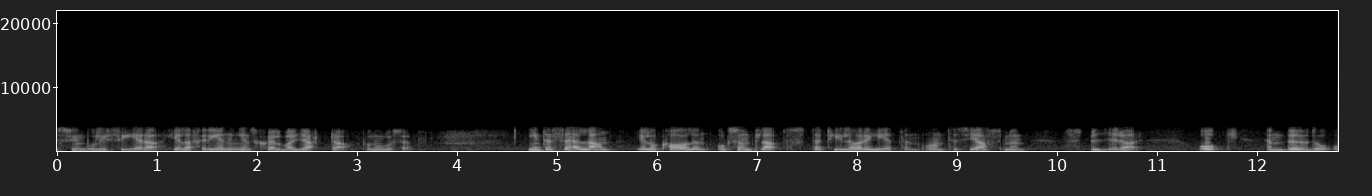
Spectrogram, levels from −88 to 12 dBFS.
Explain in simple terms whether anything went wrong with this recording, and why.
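Several things went wrong. Throughout, the speech carries the sound of the iLBC codec, a telephone-style voice codec. Everything above about 3.4 kHz and below 150 Hz is gone, so the voice sounds boxed-in, and the coding damage is plainly audible as a rough, slightly synthetic edge. It sets itself apart from a plain bandwidth limit because the roughness stays with the voice for the whole clip, not just a muffled tone.

From 1.98 s to 4.18 s the speech plays about 6% slower and drops in pitch by roughly a semitone, then returns to normal. This is most likely a drift correction step, where software keeping two clocks in step changed the playback rate all at once. It differs from a codec fault because speed and pitch move together as a block and then snap back, while the voice itself stays intact.

At 5.13 to 5.18 s there are lost iLBC frames. The gap lasts 40 ms, which fits two 20 ms frames. 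The decoder covered it by repeating the last bit of voice mixed with noise, so you hear a brief held, buzzy or breathy sound. There is no silent dropout, and the voice is right again right afterwards. The quiet room noise underneath is part of the recording.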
